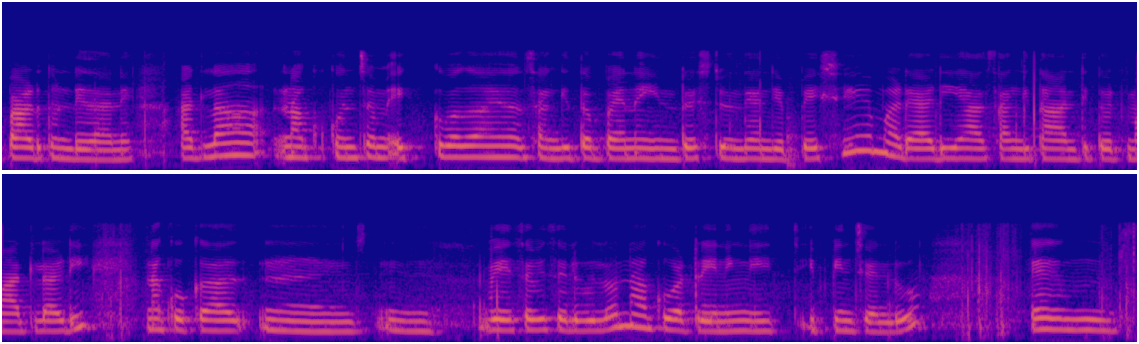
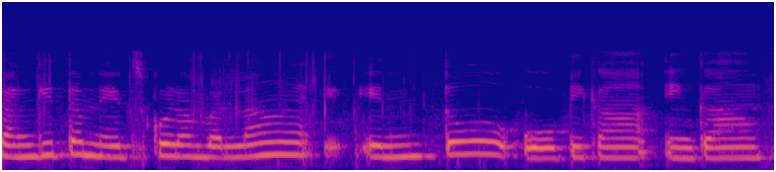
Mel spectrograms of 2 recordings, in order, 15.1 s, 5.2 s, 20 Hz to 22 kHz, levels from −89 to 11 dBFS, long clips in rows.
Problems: none marked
